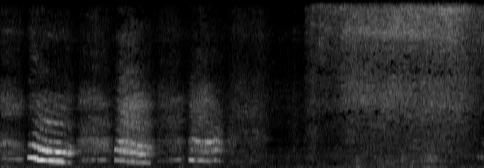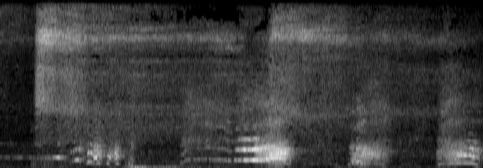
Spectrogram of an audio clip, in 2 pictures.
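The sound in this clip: Snake hissing: a steady, harsh high hiss rises in partway through and runs to the end. It sits alongside tonal, voice-like gliding sounds that come and go.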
